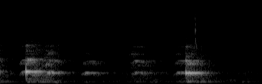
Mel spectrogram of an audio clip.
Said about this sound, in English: So actually, one of our first papers was trying to tackle this particular problem. So this is two dogs barking, and we learned how to separate them using AI.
